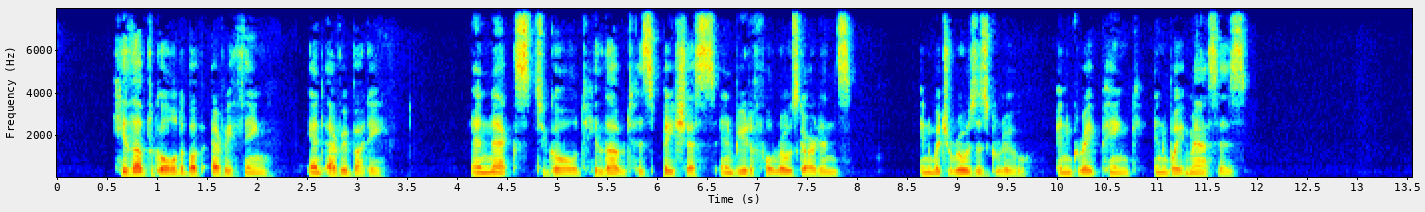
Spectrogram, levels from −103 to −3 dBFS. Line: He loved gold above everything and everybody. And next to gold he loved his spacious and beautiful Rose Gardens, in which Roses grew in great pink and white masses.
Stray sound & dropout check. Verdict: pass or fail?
pass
